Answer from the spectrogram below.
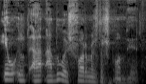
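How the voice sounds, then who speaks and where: A man's voice: a little high, lively intonation, normal speed. An older man with a European Portuguese accent speaking as a guest author on a panel, eloquent, formal and dryly ironic.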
